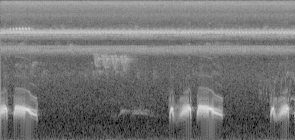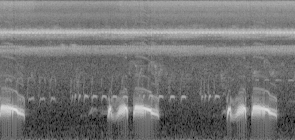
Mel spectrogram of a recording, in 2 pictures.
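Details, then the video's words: Local spotted dove from Indonesia, used in decoy trapping and described as big-voiced. Repeats five rhythmic coo groups, each a quick stutter plus a longer falling coo, about every two and a half seconds. A faint high whine is steady throughout. "Mikat burung tekukur suara boleh lah"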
